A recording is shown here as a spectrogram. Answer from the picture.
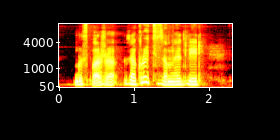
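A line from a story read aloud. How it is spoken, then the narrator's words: Quiet reminder. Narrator (Russian): тихо напомнил оборотень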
